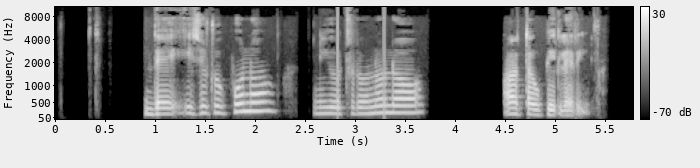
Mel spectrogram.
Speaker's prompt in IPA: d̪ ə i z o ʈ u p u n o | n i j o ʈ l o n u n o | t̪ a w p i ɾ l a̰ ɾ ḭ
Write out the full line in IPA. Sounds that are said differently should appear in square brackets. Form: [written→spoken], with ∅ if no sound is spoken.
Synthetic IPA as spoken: d̪ ə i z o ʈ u p u n o | n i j o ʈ [l→ɾ] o n u n o | t̪ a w p i ɾ l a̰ ɾ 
